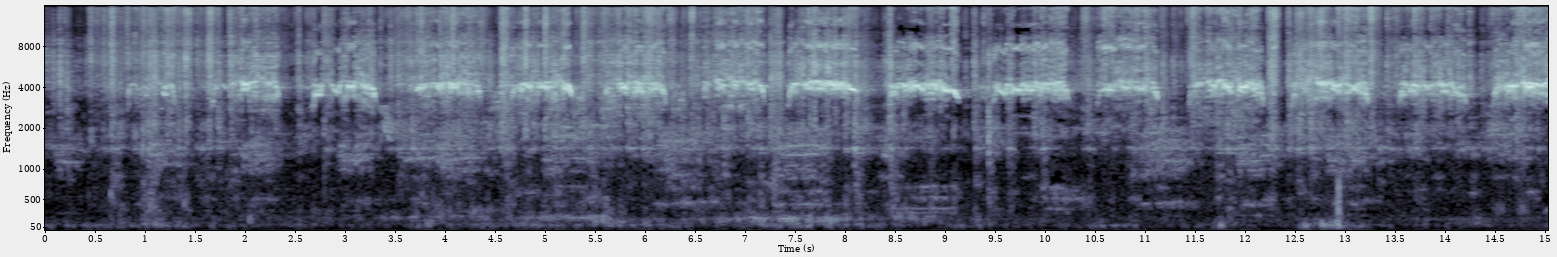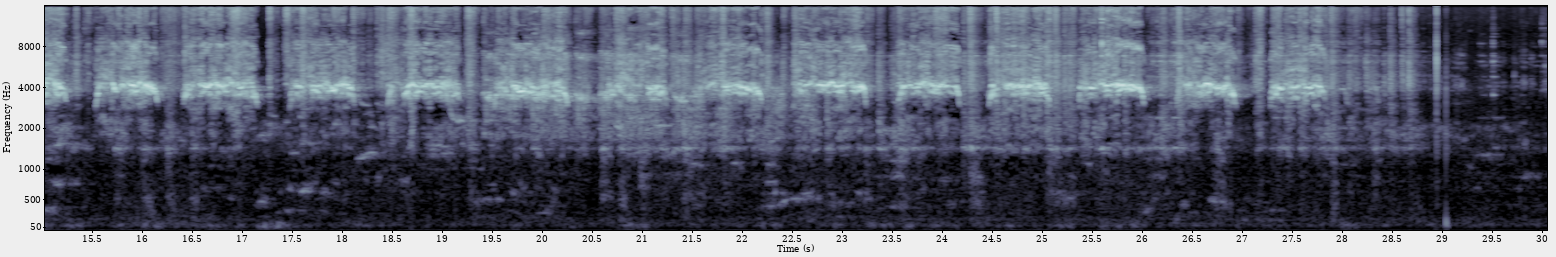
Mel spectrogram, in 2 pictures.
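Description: A bird chirping steadily: a short high-pitched chirp repeated about three times every two seconds, stopping near the end.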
